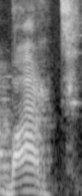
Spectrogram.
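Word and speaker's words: Barth: Nos Estados Unidos o pessoal costuma falar calles por causa do th no final, mas em alemão o th não tem esse som. Ele era suíço de língua alemã, então era Bart mesmo.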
